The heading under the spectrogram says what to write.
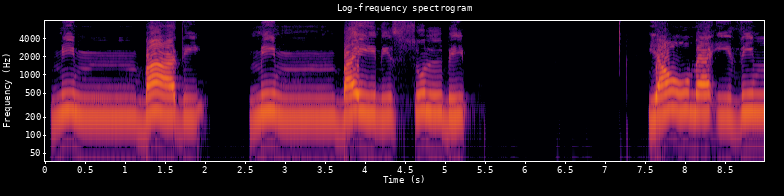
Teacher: এইবার দেখেন, এইবার আসতেছে নুন সাকিনের পর একলাবের হরফ বা, তাহলে একলাবের হরফ বা থাকলে কি করতে হয়, নুন সাকিনকে আর তানবিনকে এই ছোট্ট মিম দ্বারা পরিবর্তন করে এই মিম পড়তে হয়। নুন সাকিনের পর একলাবের হরফ বা থাকলে এই ছোট্ট মিম দ্বারা কি করতে হয়, এই নুনকে পরিবর্তন করে এই মিম পড়তে হয় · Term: একলাবের নিয়ম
